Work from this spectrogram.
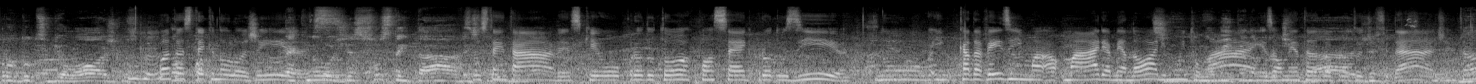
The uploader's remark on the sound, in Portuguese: Estamos ao vivo da Hortitec 2023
